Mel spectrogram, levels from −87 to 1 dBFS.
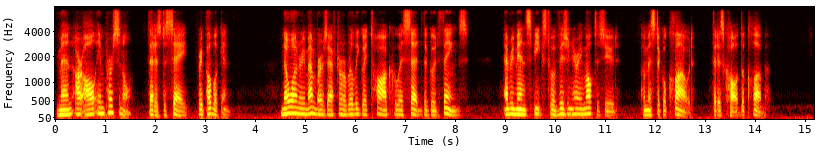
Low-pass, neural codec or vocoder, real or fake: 7.2 kHz; codec, 24 kHz, 0.5 kbps, DualCodec; fake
